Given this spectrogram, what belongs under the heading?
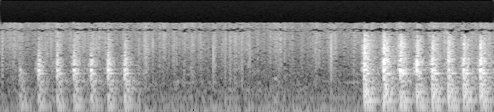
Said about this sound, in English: Wait, I'll knock.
